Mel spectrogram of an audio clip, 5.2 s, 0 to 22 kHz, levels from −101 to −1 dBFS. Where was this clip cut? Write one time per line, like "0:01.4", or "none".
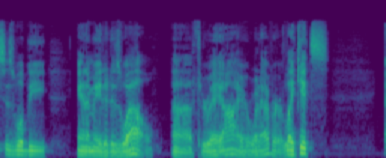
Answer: none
